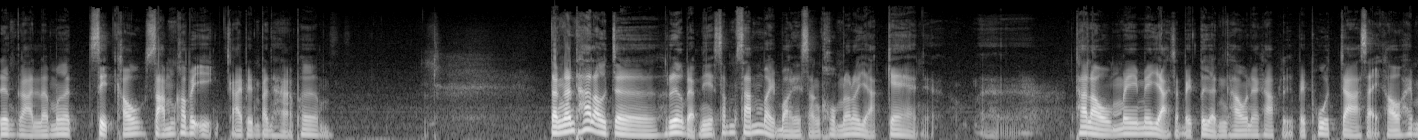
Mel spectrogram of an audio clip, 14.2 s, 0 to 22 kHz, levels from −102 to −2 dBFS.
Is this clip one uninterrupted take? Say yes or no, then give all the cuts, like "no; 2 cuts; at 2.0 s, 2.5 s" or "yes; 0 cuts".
yes; 0 cuts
